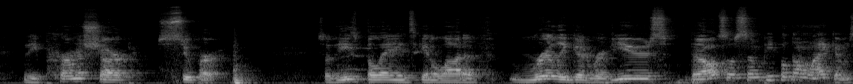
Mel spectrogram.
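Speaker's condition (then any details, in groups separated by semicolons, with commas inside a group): No condition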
